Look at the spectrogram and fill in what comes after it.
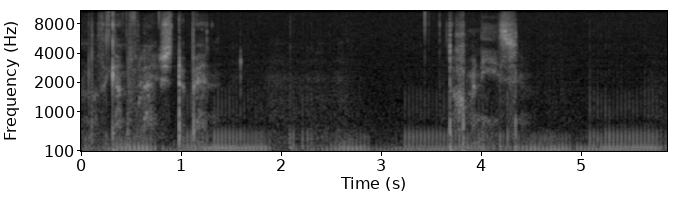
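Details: Domestic cat, female, purring as her owner whispers into an ASMR microphone: a low, even, throbbing purr, briefly broken by whispered words and small mouth sounds.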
